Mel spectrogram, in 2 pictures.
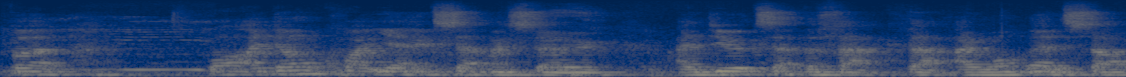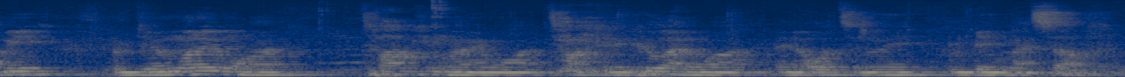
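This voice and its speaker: A man's voice: mid-range voice, level tone, normal speed, background noise. A young man who stutters, giving an earnest personal speech to an audience, with repeated sounds and restarts. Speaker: student speaker. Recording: echoey hall, mic far off.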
